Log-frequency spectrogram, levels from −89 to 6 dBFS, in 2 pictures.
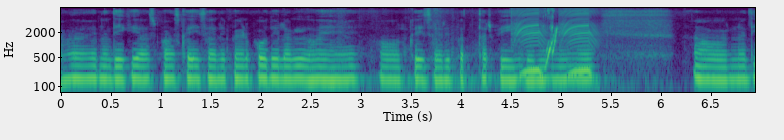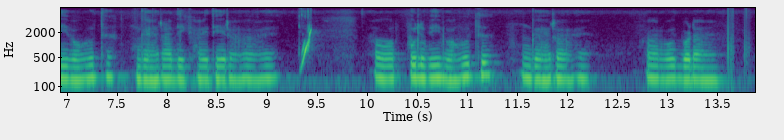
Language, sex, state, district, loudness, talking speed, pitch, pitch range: Hindi, male, Jharkhand, Jamtara, -27 LUFS, 155 wpm, 150 Hz, 150-155 Hz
